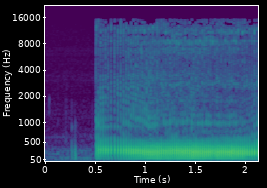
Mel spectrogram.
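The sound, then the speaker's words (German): After a brief quiet pause, a voice imitates the strange creaking of a tree on Rudolf-Breitscheid-Straße in Griebnitzsee with one loud, sustained, rasping groan, its low buzzing pitch pulsing rapidly and steadily until the end. “Ähm, da steht halt ein Baum und da knarzt es ganz merkwürdig. Ich kann es vielleicht mal nachmachen, so ein bisschen.”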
